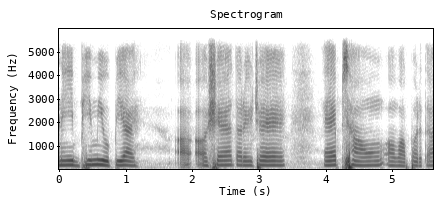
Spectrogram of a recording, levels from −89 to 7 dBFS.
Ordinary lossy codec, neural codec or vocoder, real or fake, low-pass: none; none; real; 5.4 kHz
